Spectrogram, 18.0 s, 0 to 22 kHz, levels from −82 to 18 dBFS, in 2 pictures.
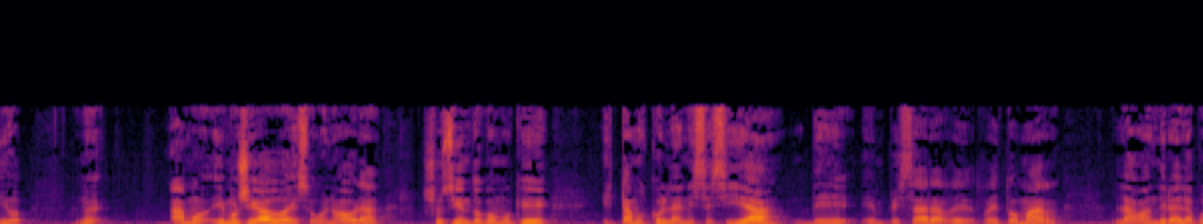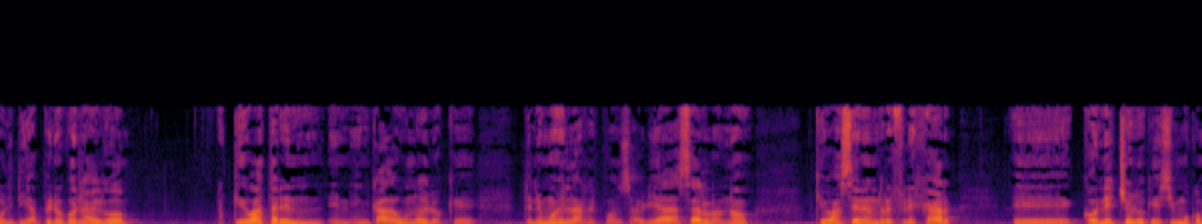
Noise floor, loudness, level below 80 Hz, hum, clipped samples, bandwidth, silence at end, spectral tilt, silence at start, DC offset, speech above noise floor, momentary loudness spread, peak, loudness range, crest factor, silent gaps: -48 dBFS; -20 LUFS; -38 dBFS; none; under 0.1%; 12 kHz; 0 s; -4.5 dB/octave; 0 s; under 0.1%; 28 dB; 13 LU; 0 dBFS; 4 LU; 20 dB; none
